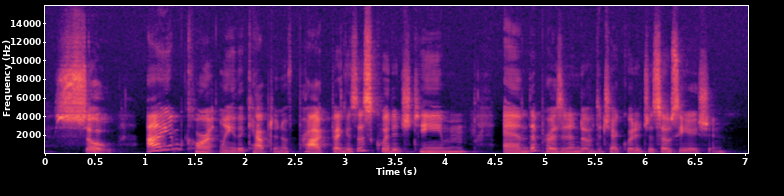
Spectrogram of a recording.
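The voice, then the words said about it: Non-native speaker, American-influenced accent. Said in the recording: “If you're a native speaker, yeah, of course you can tell from my accent ... I am not American ... Yes, this is my accent from watching movies and playing video games”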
